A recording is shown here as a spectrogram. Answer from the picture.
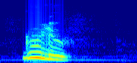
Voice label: "goulues", French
